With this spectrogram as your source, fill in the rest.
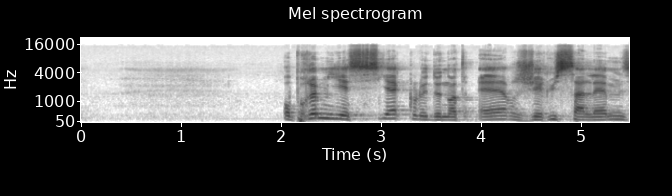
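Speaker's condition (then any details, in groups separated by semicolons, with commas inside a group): No condition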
